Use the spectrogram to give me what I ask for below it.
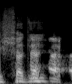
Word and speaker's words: Shuggy: I'm not going to try and do a Glaswegian accent, but if I say Shuggy, is that okay? – That's pretty good. – Okay. I'm just going to say Shuggy, but with my sort of flat London brogue or whatever it is that I've got.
